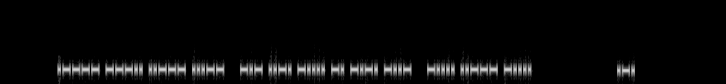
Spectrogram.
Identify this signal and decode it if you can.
Morse code, heard as a keyed tone, about 48 wpm, 700 Hz. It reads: 1823 KF6NCX 626 R
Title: Worked All Europe DX Contest - QTC Exchange with Repeats - 50wpm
